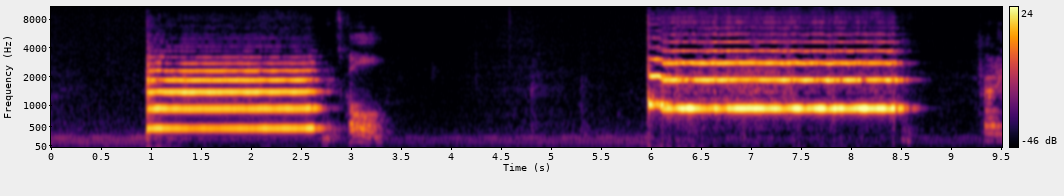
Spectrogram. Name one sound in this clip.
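A trumpet plays long, steady held notes.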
